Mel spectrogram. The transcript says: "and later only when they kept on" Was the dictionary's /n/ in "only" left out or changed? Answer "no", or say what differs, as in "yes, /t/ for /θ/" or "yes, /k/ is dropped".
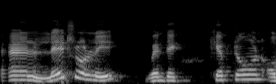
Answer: yes, /n/ is dropped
